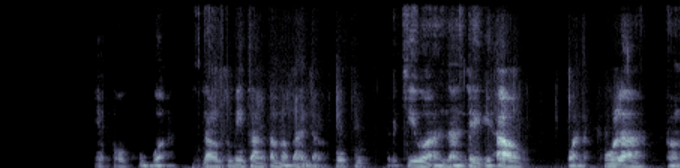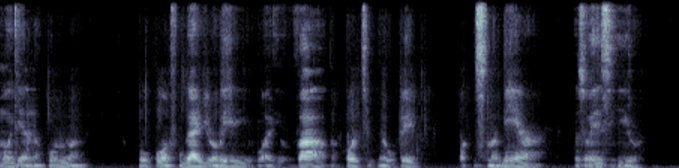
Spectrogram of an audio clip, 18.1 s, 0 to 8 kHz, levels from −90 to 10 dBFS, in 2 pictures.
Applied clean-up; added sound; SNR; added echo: neural mask model DeepFilterNet 3.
